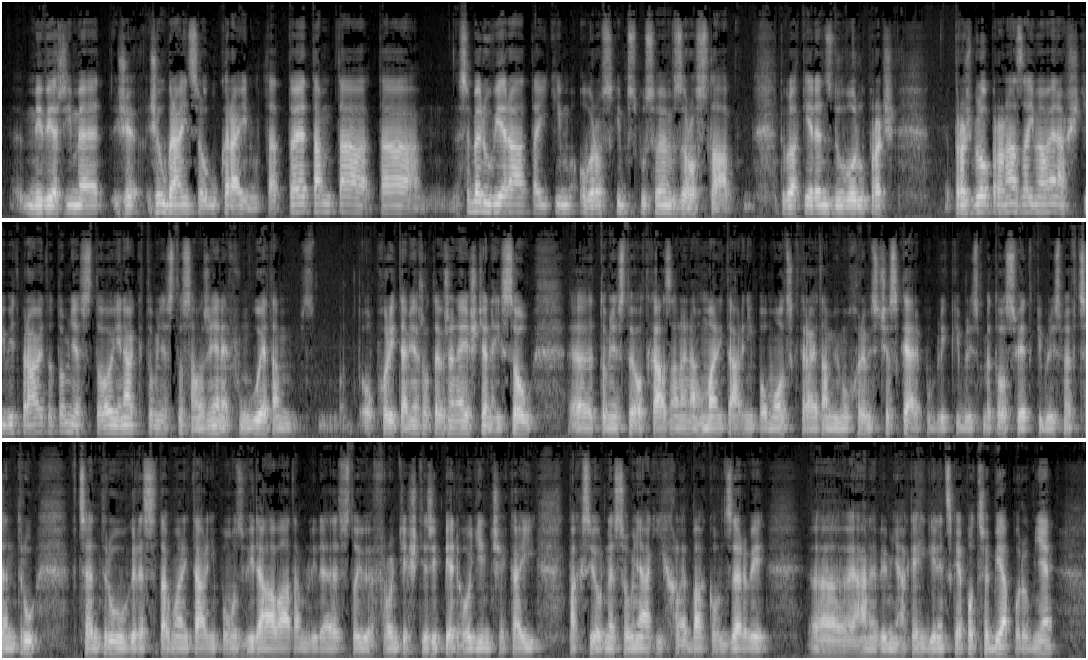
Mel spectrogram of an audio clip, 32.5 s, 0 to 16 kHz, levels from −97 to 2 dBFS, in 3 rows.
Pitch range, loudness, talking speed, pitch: 95-115 Hz, -23 LUFS, 175 wpm, 100 Hz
